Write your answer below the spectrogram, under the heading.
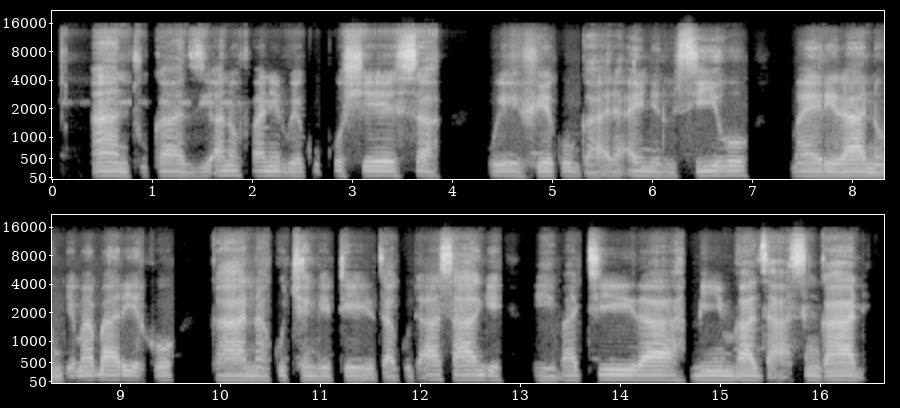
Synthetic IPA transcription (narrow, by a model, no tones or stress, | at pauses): antʰukad͡zia̰no̞fanirwe̞kuko̞ʃe̞sa | ṵje̞ʐe̞kuɡʱa̰ɾa̰ʔa̰ine̞ruziwo̞ | maeɾerano̞ŋɡe̞maɓaɾirwo̞ | kanakut͡ʃe̞ŋɡe̞tʰed͡zakutiasaŋɡe̞ | uiɓatʰiramimbad͡za̰ːsiŋɡaːɗi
